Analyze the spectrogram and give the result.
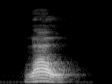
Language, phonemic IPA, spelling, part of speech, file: Dutch, /wɑu/, wauw, interjection, Nl-wauw.ogg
